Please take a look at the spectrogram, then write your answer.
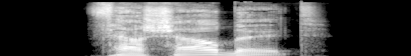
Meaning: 1. past participle of verscherbeln 2. inflection of verscherbeln: third-person singular present 3. inflection of verscherbeln: second-person plural present
- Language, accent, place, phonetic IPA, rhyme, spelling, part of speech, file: German, Germany, Berlin, [fɛɐ̯ˈʃɛʁbl̩t], -ɛʁbl̩t, verscherbelt, verb, De-verscherbelt.ogg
